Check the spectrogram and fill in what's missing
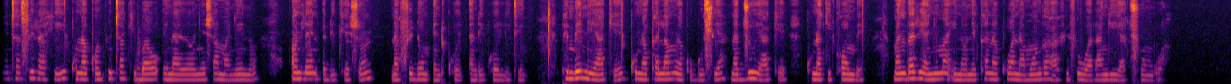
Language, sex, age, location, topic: Swahili, female, 25-35, Nairobi, education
